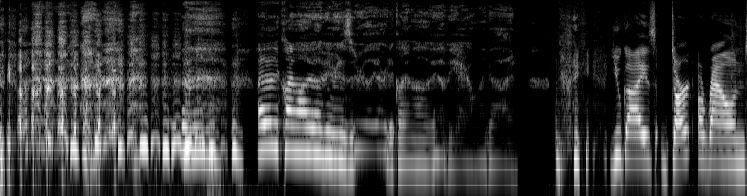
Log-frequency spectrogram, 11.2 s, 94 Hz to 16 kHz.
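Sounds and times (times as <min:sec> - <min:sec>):
speech: 0:00.0 - 0:00.4, 0:01.4 - 0:11.2
laughter: 0:00.0 - 0:03.6, 0:08.3 - 0:09.0
voice imitating heavy rapid panting: 0:00.4 - 0:04.0.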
